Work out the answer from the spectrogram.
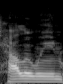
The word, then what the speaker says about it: Halloween: so Hallows Eve right I was pronouncing it like hollow like empty I said huh instead of how like so I was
